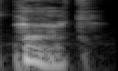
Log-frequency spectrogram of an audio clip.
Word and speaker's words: Pac: Everybody mispronounces Pac. Poor Pac. Pac. It's Pac.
